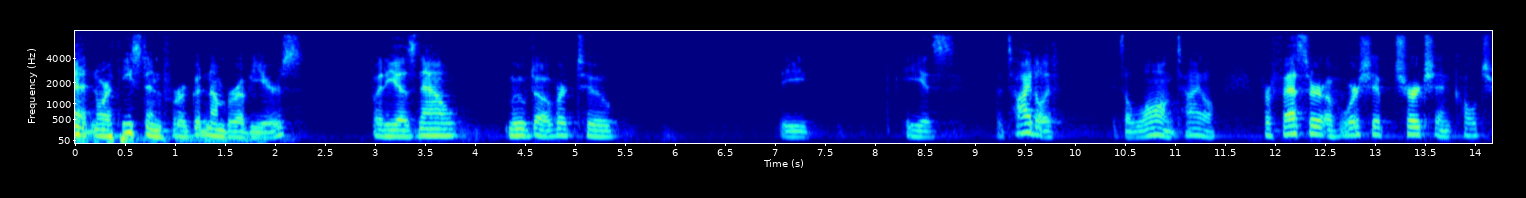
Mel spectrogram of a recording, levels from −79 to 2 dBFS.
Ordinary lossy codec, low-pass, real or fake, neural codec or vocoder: AAC, 48 kbps; 7.2 kHz; fake; codec, 16 kHz, 0.4 kbps, LongCat-Audio-Codec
